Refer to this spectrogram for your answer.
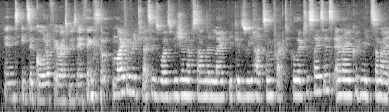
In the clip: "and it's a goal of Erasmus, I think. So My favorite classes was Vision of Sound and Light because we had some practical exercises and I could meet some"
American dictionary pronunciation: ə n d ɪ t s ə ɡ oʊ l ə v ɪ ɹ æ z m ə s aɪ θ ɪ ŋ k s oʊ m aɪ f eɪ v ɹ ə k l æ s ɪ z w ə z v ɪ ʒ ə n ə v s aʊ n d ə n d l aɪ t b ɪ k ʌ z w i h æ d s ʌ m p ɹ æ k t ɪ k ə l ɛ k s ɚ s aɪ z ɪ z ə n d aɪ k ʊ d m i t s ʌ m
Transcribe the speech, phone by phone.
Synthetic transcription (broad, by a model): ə n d ɪ t s ə ɡ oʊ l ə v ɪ ɹ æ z m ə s aɪ θ ɪ ŋ k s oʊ m aɪ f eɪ ɹ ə k l æ s ɪ z w ə z v ɪ ʒ ə n ə v s aʊ n d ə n l aɪ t b ɪ k ʌ z w i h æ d s ʌ m p ɹ æ k t ɪ k ə l ɛ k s ɚ s aɪ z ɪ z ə n aɪ k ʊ d m i t s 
